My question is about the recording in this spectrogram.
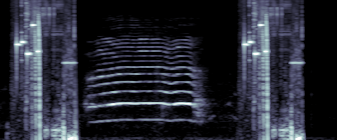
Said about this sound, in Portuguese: É, eu, eu ouvi o miado, ele tava escondido nos barris de novo.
